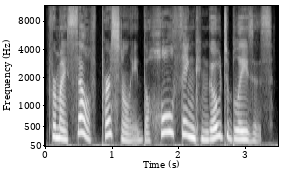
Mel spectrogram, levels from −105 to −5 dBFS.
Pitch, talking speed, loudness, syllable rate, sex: 235 Hz, 170 wpm, -16 LUFS, 4.8 syllables/s, female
